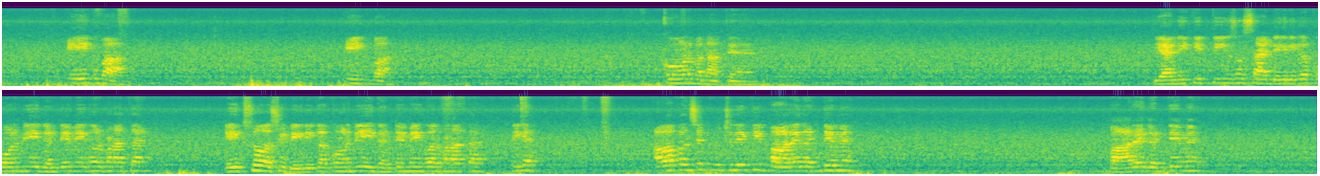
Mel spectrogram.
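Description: A man speaks calmly, explaining, close by.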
